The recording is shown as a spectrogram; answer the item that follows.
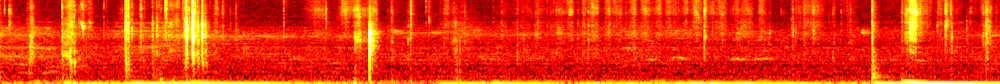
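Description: Sports trading cards being handled and shuffled through by hand: scattered light clicks and taps of card stock, with one sharper click about three and a half seconds in, over a steady low hum.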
